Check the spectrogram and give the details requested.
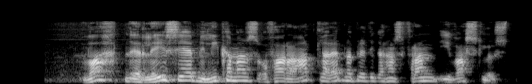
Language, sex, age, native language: Icelandic, male, 50-59, Icelandic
